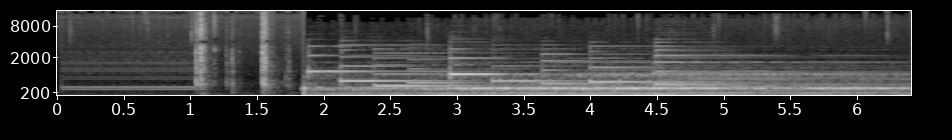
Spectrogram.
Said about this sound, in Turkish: Telefonun diğer ucunda Sedat ofisindeki masasında oturmuş Mine'nin telefonu açmasını bekliyor.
